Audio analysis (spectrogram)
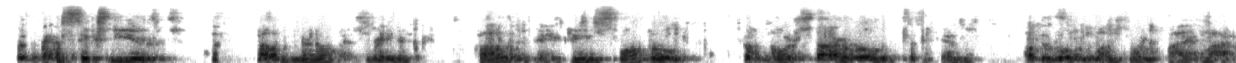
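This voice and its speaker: A man with an American accent, somewhat breathy and dark, mellow in tone, at a very slow pace with monotone, flat intonation and big swings in loudness. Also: medium pitch for a man. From Wisconsin, US Midwest. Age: 80s+. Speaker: resident speaking at public comment. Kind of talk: prepared statement read aloud. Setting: town board meeting.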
